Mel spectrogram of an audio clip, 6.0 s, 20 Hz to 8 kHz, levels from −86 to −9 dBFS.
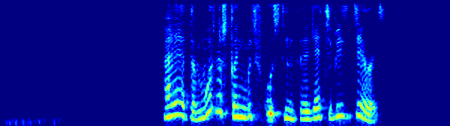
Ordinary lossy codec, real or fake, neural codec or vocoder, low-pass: Opus, 64 kbps; fake; codec, 24 kHz, 0.9 kbps, WavTokenizer, medium speech release version 1; 7.2 kHz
